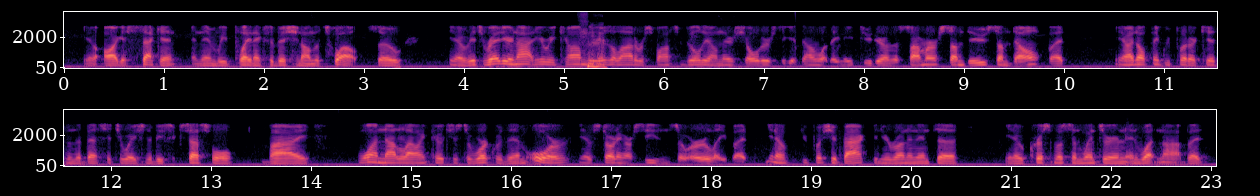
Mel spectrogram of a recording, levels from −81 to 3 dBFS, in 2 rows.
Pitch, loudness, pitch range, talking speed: 105 Hz, -30 LUFS, 100-120 Hz, 265 wpm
